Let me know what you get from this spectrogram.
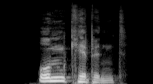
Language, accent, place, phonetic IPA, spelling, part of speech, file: German, Germany, Berlin, [ˈʊmˌkɪpn̩t], umkippend, verb, De-umkippend.ogg
- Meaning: present participle of umkippen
